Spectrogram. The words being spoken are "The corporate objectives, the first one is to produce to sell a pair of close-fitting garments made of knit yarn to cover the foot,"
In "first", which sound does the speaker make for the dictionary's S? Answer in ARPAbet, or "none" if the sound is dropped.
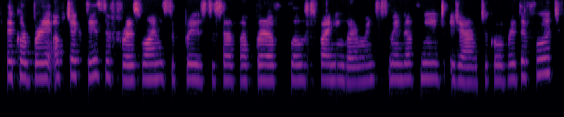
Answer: S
